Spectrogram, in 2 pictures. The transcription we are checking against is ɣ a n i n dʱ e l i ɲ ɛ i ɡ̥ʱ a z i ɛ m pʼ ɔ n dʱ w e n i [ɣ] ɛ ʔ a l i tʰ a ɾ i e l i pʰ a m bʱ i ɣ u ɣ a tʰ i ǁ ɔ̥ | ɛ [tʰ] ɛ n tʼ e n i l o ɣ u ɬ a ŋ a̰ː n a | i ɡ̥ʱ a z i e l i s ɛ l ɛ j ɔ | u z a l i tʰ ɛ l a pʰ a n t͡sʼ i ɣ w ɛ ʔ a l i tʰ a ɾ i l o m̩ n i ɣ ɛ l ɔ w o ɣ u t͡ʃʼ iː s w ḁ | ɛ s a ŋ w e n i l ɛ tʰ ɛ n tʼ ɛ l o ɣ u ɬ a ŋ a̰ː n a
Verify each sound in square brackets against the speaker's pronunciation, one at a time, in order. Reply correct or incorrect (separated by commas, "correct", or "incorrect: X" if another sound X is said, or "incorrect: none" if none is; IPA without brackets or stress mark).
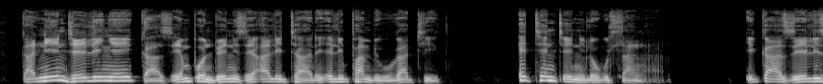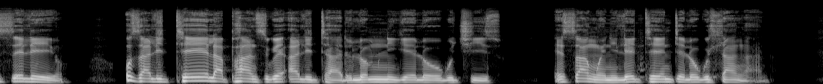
incorrect: z, correct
